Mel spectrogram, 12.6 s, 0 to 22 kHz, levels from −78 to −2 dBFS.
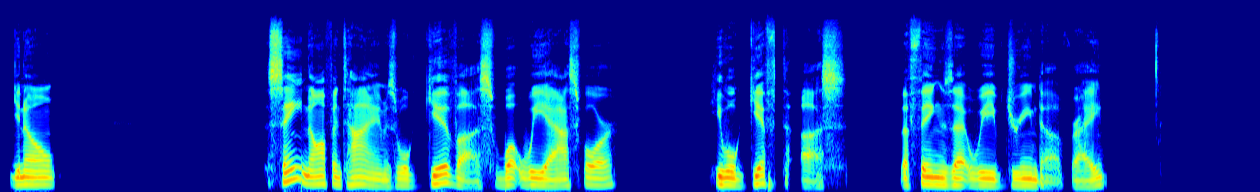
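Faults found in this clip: No audible faults found.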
